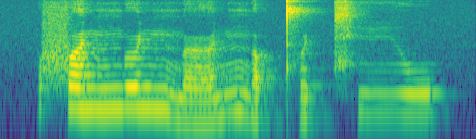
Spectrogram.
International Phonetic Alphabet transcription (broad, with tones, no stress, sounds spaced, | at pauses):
f ɐ˥ n ŋ ɵ˥ n ŋ œː˨˥ n ŋ ɐ˨ p̚ t̪ʰ ɵ˧ t̚ t͡sʰ iː˥ w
